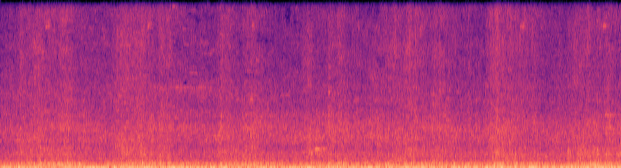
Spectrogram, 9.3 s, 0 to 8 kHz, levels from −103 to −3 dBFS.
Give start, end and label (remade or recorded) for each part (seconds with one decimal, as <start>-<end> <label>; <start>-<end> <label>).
0.0-5.0 recorded; 5.0-8.0 remade; 8.0-9.3 recorded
